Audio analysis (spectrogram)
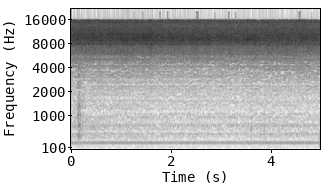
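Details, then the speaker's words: Repaired cheap ultrasonic cleaner (died after about 100 days) tested the next day with the tray in: steady buzzing hum and loud even hiss, no muffling; cavitation waves now visible and audible, unlike the muffled sound before repair. "Before it was just a muffled sound, and you didn't see any of the water cavitations, or you couldn't see the waves, the sound waves going through the water like you can now."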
